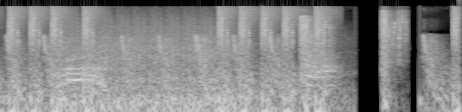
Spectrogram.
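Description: Game explosions boom and crackle.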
